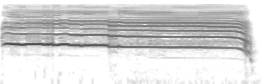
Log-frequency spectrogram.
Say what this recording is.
Girl Scream
terror, Girl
